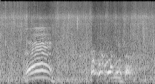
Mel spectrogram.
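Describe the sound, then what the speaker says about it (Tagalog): Heavy storm rain pours in a steady, dense hiss throughout, close and loud, broken by one drawn-out dog yelp and a brief voice. "May bagyo!"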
